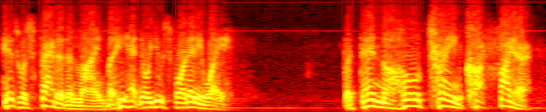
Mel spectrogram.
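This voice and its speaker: An actor playing a scheming, fast-talking, hard-boiled crook in a 1970s radio drama, slangy and insistent. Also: male voice, mid-range voice, sing-song, slightly rough. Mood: urgent, secretive. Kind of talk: 1970s radio drama acting, with first-person narration. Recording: muffled 1970s radio broadcast, music underneath.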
